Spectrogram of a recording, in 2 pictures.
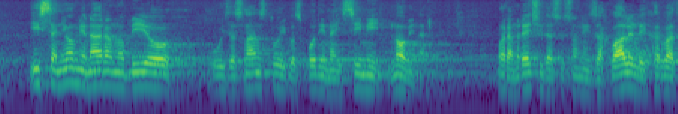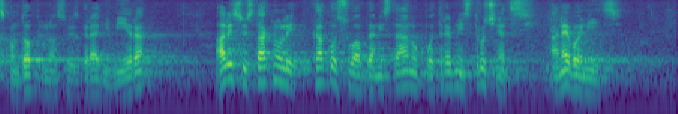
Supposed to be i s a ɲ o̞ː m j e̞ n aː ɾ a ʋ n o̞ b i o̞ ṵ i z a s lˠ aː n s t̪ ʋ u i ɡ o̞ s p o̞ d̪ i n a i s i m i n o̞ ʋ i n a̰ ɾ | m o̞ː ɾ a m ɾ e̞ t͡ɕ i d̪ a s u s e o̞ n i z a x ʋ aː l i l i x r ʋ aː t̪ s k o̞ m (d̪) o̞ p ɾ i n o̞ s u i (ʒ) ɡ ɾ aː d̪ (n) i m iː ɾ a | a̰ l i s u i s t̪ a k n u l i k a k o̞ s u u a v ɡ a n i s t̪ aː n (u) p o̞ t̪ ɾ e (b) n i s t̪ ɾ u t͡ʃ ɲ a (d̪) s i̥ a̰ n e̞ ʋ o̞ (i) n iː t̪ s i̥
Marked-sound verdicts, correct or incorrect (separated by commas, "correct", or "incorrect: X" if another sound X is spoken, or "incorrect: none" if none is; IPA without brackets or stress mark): correct, incorrect: z, incorrect: ɲ, correct, correct, incorrect: t̪, incorrect: j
